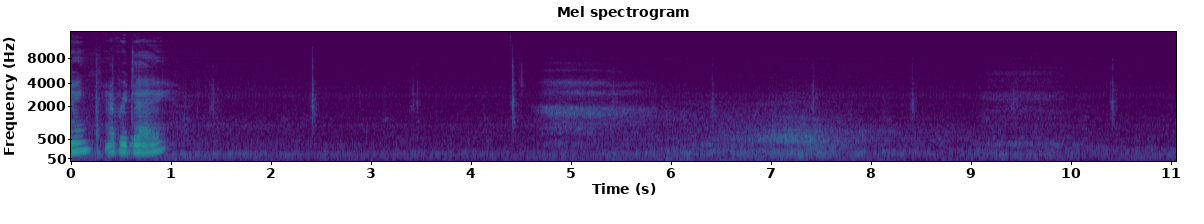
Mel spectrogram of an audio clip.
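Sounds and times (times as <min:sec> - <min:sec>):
clock ticking: 0:00.2 - 0:11.0
person breathing slowly: 0:04.6 - 0:10.5.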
